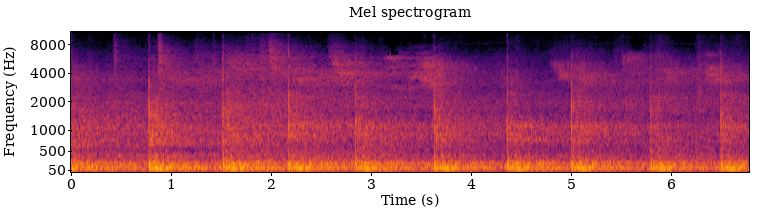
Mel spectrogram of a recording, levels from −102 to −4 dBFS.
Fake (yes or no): yes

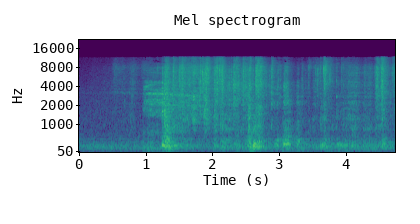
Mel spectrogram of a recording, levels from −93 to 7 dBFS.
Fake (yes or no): no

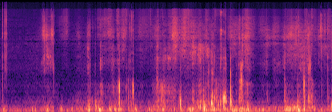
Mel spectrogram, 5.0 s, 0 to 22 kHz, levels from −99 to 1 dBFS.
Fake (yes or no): yes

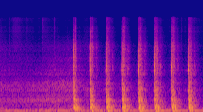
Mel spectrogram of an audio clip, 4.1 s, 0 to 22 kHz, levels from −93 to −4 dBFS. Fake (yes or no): yes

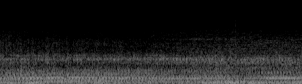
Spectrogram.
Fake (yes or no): no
